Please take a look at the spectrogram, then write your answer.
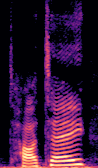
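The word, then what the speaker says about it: Tatte: It's called Tate. It's spelled like latte, but with a T.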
